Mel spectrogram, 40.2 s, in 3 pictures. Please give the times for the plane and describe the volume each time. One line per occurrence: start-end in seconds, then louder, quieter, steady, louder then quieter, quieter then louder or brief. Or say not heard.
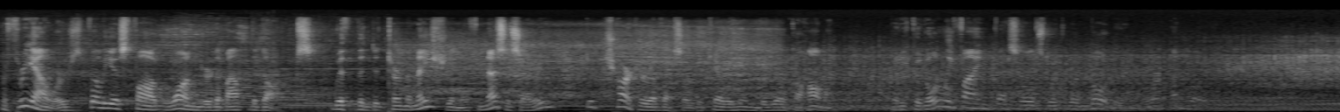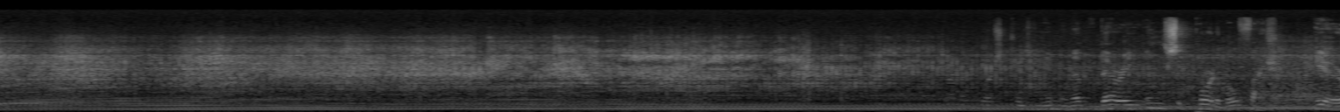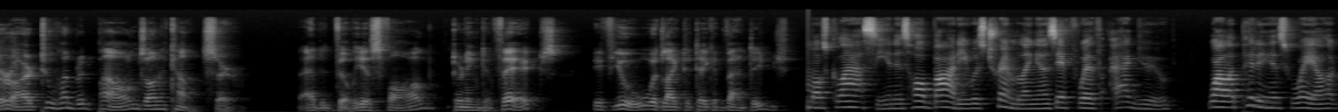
0.0-27.1 steady.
